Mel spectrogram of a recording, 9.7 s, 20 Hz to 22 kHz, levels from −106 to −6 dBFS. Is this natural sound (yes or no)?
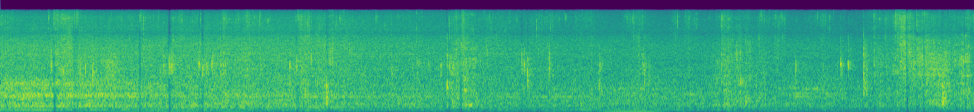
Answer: yes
